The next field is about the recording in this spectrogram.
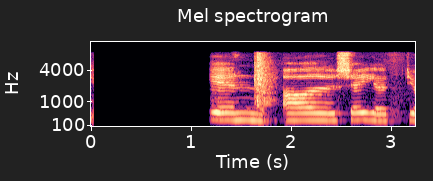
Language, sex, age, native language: Icelandic, male, 9, Icelandic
